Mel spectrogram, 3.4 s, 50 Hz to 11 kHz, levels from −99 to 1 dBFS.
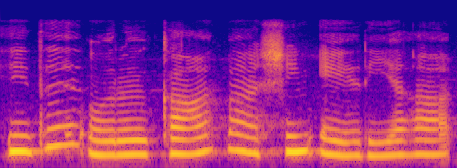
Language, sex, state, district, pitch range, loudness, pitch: Tamil, female, Tamil Nadu, Kanyakumari, 235-285 Hz, -16 LUFS, 250 Hz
